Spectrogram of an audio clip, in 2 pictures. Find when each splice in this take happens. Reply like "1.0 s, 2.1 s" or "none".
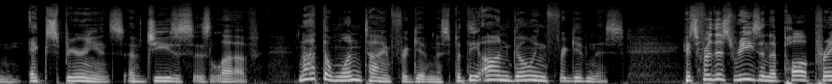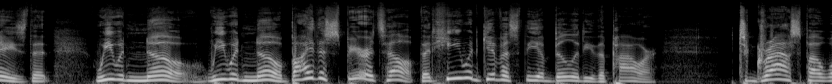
none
